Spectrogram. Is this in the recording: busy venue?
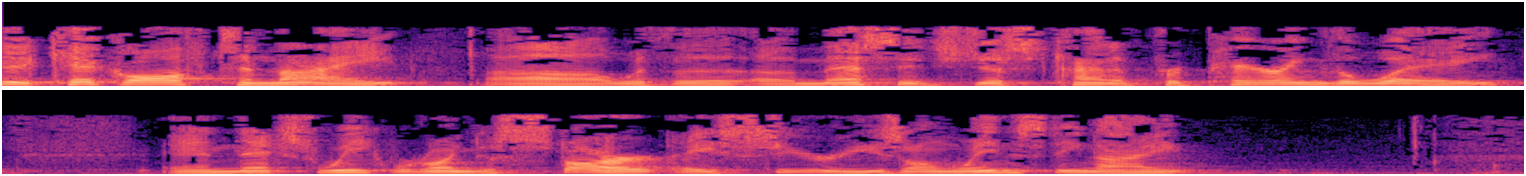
no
